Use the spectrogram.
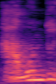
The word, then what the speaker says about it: almond: ALMOND인데 L이 묵음입니다. 영어에서. 그래서 여러분들이 알몬드라고 발음하지 마시고 알몬드라고 하는 분은 영어를 제대로 못 배운 분들이에요. R이 아니고 R은 묵음입니다. R을 길게 하세요. 아몬드입니다. 아몬드. 네. 그래서 이 아몬드 줄기입니다.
